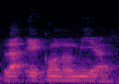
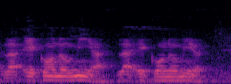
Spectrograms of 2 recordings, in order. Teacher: Economy in Spanish is la economía, with the accent on the I.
